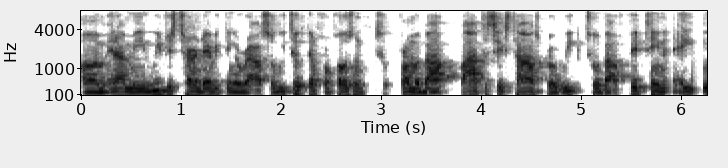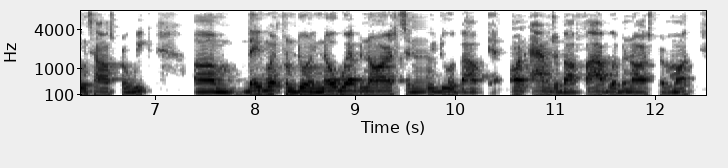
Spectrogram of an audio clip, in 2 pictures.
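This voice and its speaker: A man's medium-pitched voice, very fast, with monotone, flat intonation. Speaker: start-up founder pitching to judges. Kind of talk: pitch Q&A.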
